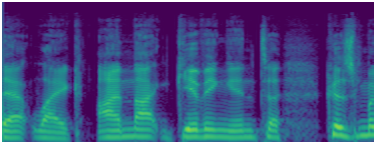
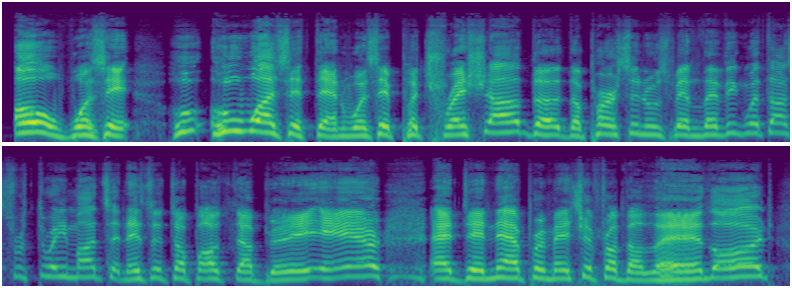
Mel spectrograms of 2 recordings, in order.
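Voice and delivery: loud retold tirade, raised pitch; heated sarcastic accusation; 4 semitones higher, 6 dB louder than usual. Retelling confronting the roommate about the unapproved houseguest, heated accusation. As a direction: pile on the pointed questions at high volume.

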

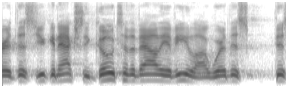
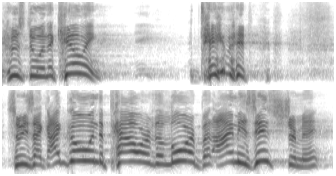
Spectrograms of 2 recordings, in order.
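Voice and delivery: high, driving sermon delivery; impassioned preaching; 9 semitones higher, 4 dB louder than usual. Real, not acted. Pastor to congregation on David's faith in God, impassioned preaching. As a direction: preach it with building fervour.

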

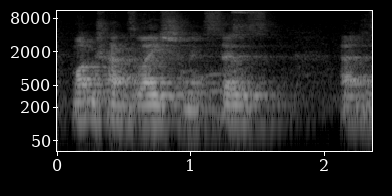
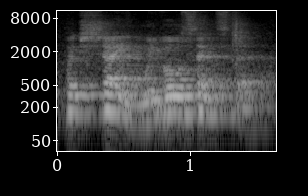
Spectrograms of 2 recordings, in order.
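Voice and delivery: much louder, higher preaching; impassioned pulpit delivery; full-force preaching; 4 semitones higher, 9 dB louder than usual. Acted. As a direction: hammer it out to the congregation.

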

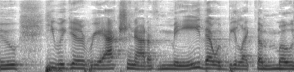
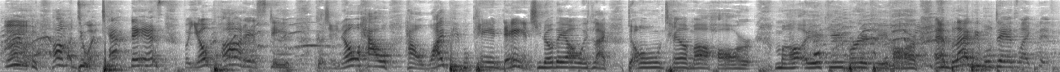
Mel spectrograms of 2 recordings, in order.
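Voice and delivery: high, loud, laughing sarcastic rage; hammed-up fury, shouted through laughter; furious mock rant; 5 semitones higher, 4 dB louder than usual. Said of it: "I got, like, so angry".

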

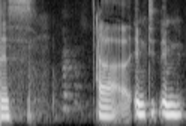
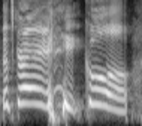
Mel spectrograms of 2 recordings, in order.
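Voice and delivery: sarcastic; 10 semitones higher, much slower than usual. Retold or imitated. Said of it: "So I was like".

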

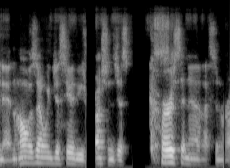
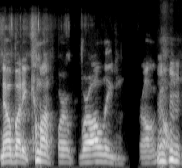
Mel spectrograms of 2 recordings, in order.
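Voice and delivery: higher, insistent herding of a buddy; pitched-up, repeated urging; urgent coaxing; 6 semitones higher than usual. Retold or imitated. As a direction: coax a stubborn pal out the door. Urging drunk buddy to leave club.

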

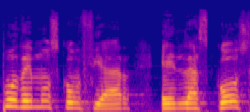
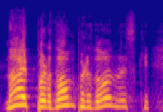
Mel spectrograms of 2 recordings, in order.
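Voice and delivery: mock flustered; 5 semitones higher, 8 dB louder than usual. Caught fraud apologizing.

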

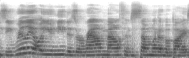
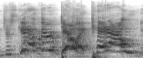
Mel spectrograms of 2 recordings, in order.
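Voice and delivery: high, loud coach pep-talk shout; 12 semitones higher, 6 dB louder than usual. Retold or imitated. Comic giving herself a coach's pep talk, shouting. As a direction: pump yourself up like a coach. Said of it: "Vince Lombardi trophying myself".

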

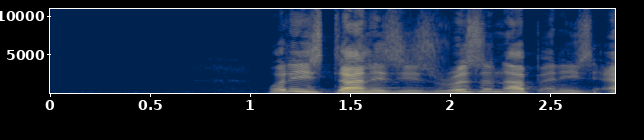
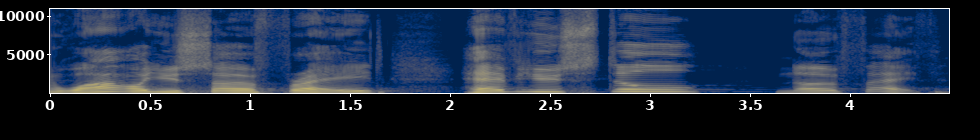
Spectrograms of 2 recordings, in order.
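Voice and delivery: gentle rebuke; 3 semitones higher, 10 dB louder, slower than usual. A narrator's reading. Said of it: "And he said to them".

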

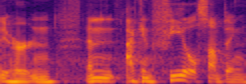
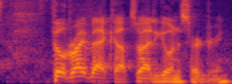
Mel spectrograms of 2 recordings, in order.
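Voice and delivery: usual speaking voice

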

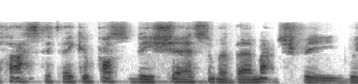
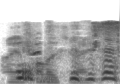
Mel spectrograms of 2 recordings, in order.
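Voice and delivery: laughing; 12 semitones higher than usual. Real, not acted. Laughs at own blunder.

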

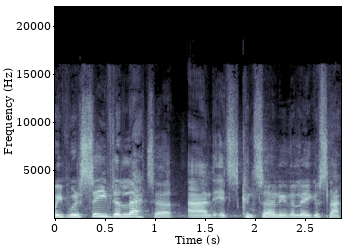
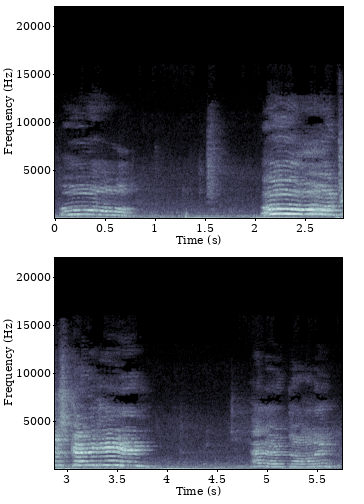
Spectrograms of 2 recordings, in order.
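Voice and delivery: scribe voice; 11 semitones higher, 8 dB quieter than usual. Acted. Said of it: "this character".

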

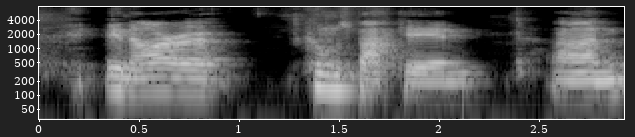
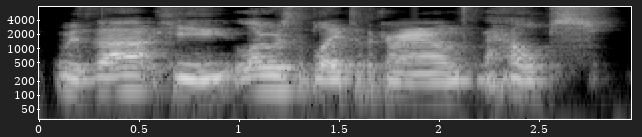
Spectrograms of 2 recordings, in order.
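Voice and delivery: normal talking voice

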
